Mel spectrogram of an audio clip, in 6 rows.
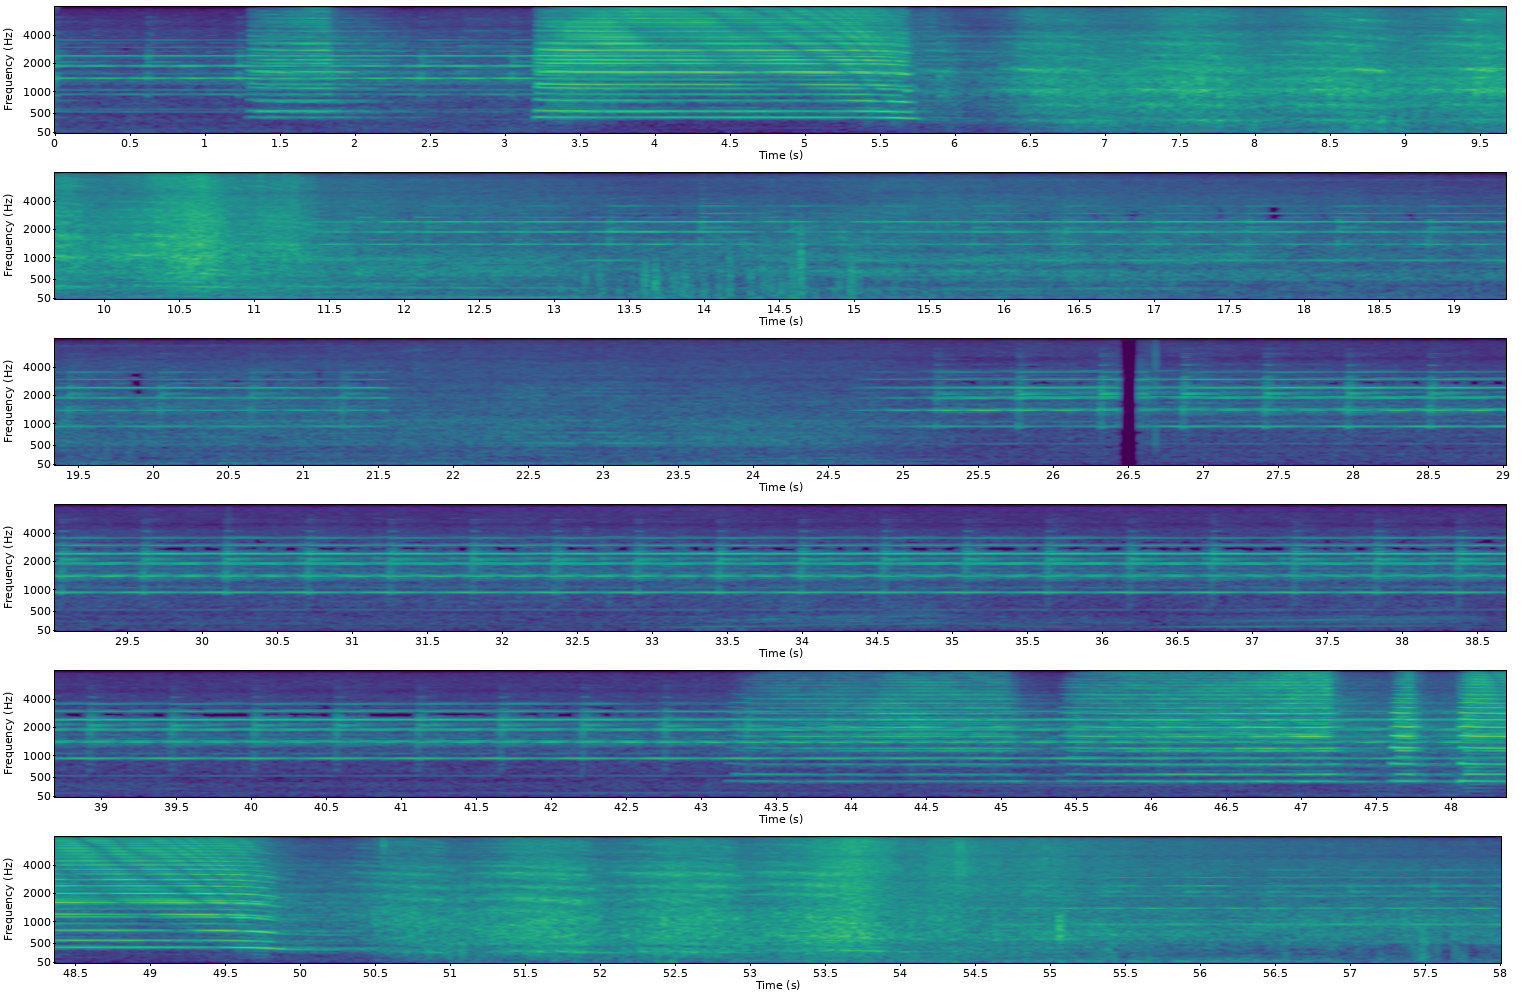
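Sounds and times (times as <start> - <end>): train rumbling past: 0.0 - 27.5, 32.8 - 39.7, 40.6 - 58.0
crossing warning bells ringing: 0.0 - 58.0
train horn blasts: 1.3 - 2.4, 3.2 - 6.3, 43.2 - 50.4.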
